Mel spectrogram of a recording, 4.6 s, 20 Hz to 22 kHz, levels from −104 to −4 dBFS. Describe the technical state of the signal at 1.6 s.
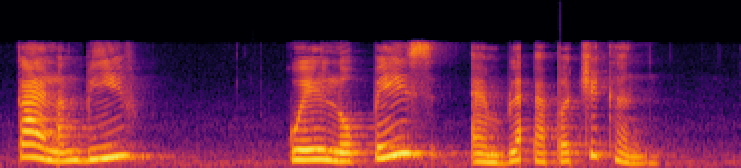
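At 1.59 s the speech shows overlapping chunks. The audio is being processed in 2-second chunks, and this chunk begins about 7 ms before the previous one finished. That short stretch of speech plays twice at the join, and the sudden jump back in the waveform is heard as a brief click or tiny stutter. Unlike a dropout, nothing is missing at this point: the extra sound is a repeat of speech that just played.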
